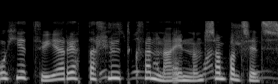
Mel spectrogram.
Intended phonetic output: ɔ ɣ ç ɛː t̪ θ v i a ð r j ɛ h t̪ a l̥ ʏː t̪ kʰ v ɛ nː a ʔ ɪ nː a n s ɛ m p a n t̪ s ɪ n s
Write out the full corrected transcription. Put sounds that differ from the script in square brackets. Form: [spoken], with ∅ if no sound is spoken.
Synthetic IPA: ɔ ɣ ç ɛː t̪ θ v i a ð r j ɛ h t̪ a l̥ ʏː t̪ kʰ v ɛ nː a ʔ ɪ nː a n s [a] m p a n t̪ s ɪ n s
